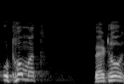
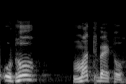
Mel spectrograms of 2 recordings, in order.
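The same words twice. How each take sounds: First: Group مت with اٹھو: don't get up, then sit; pause after مت. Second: "اٹھو" set apart, then "مت بیٹھو" as one phrase; group مت with بیٹھو: get up, don't sit; pause after اٹھو. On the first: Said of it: "اپنی صرف ٹون کو چینج کر لیں گے". ("اٹھو مت" ایک ساتھ، پھر وقفہ، پھر "بیٹھو") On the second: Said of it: "tone کو چینج کر لیں گے تو میننگ بالکل اپوزٹ". ("اٹھو" کے بعد وقفہ، پھر "مت بیٹھو" ایک ساتھ) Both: Shown as a demonstration.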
